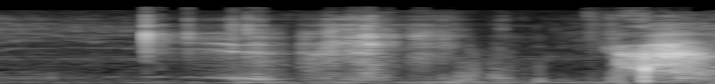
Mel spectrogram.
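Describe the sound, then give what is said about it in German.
A sharp click, then a hissing fizz of Gerold Steiner sparkling mineral water from the Eifel region being poured, followed by a short slurping sip and a final burst of fizz, with no talking. “Es ist ein kleines spritziger Duft aus der Eifelregion. Eine Schluck Gerold Steiner.”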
